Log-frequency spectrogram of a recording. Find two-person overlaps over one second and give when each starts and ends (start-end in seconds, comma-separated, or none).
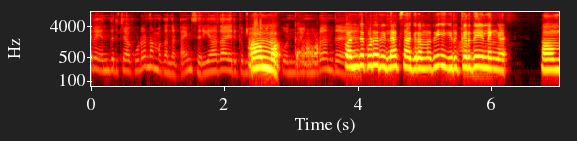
none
